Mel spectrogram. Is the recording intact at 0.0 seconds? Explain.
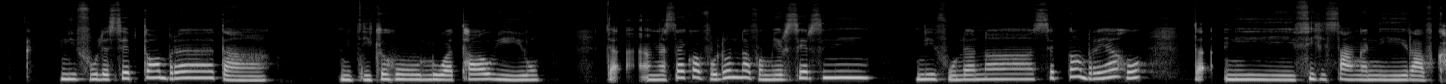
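Yes, the speech at 0.0 seconds is intact, with no fault audible at that moment.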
